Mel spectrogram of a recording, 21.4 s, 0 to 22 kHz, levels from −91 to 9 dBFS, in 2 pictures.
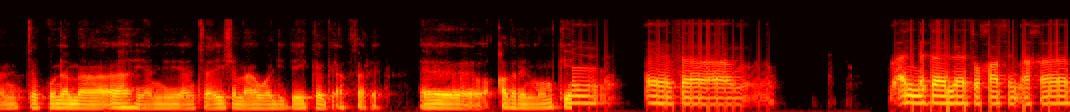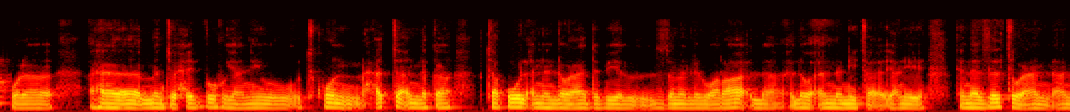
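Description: A speech clip with a planar audio read as interleaved fault from 5.72 s to 10.83 s. Each block stores all left samples, then all right ones, but is read as alternating pairs. Every 26.1 ms block plays twice at double speed. The speech jumps an octave and flutters at about 38.3 Hz, while its overall pace stays correct.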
